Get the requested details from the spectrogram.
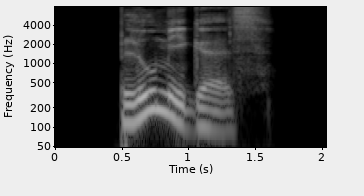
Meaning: strong/mixed nominative/accusative neuter singular of blumig
- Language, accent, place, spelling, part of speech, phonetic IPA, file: German, Germany, Berlin, blumiges, adjective, [ˈbluːmɪɡəs], De-blumiges.ogg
